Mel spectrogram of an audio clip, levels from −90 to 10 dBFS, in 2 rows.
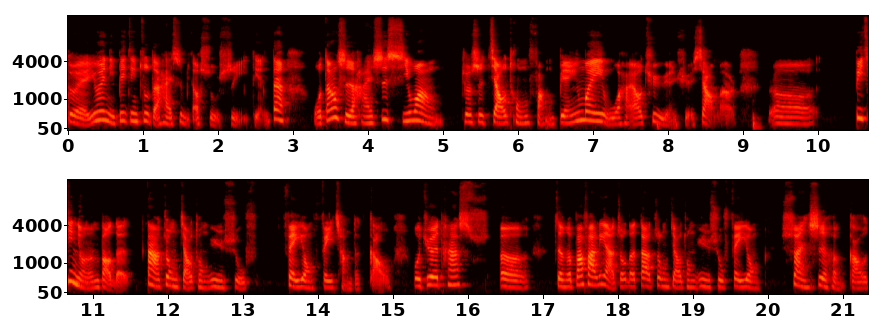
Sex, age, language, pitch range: female, 20-39, Chinese, 180-285 Hz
